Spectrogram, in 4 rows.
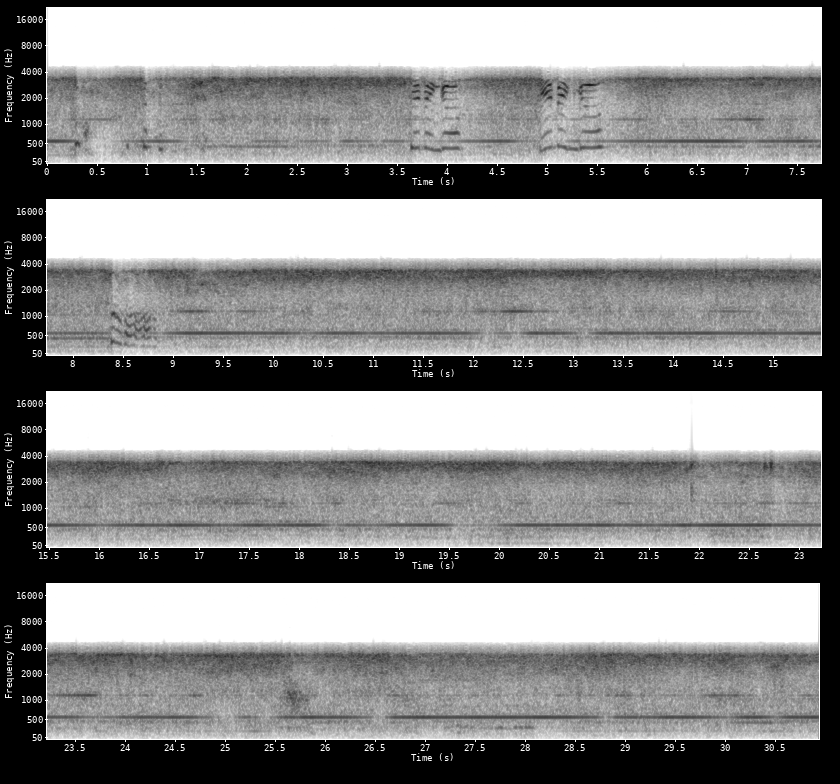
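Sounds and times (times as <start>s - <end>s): vacuum cleaner whining: 0.0s - 30.9s.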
